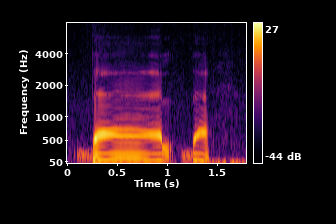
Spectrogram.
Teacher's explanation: দাল হচ্ছে 11 নাম্বার মাখরাজ জিহ্বার আগা সামনে উপরের দুই দাঁতের গোড়ার সঙ্গে লাগবে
